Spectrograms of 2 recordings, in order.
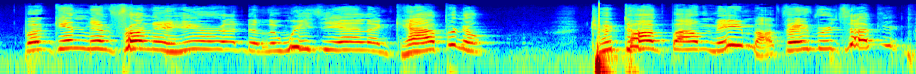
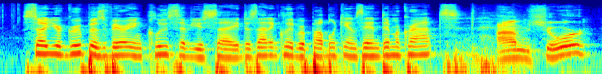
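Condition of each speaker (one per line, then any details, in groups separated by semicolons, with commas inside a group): Cerebral palsy; impaired muscle coordination, brain damage; diagnosed two and a half years ago
No condition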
